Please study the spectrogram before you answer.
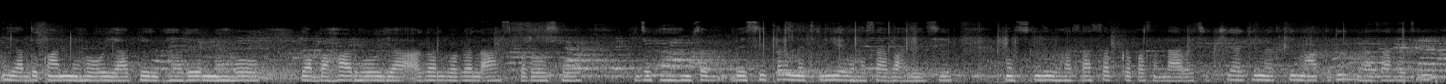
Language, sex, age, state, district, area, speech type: Maithili, female, 45-60, Bihar, Purnia, rural, spontaneous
